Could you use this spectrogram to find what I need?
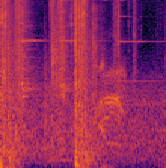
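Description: A gun fires a single shot.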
